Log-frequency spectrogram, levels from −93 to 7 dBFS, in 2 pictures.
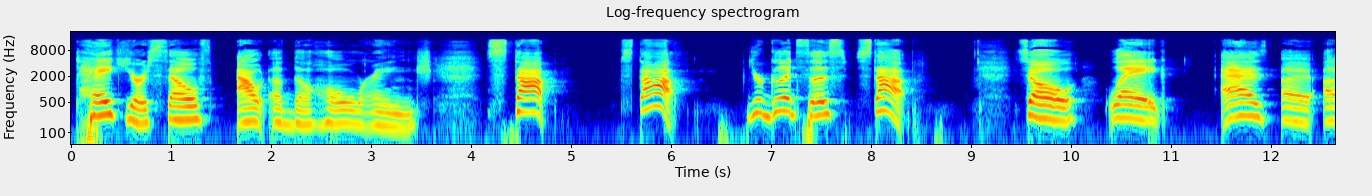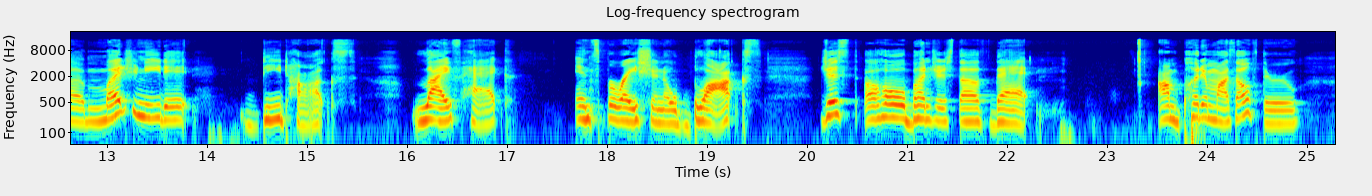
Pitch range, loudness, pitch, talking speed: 175-230 Hz, -18 LUFS, 200 Hz, 85 wpm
